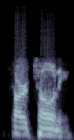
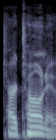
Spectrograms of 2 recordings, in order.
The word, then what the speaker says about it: Tartoni: Tartoni. Tartoni, that's right.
